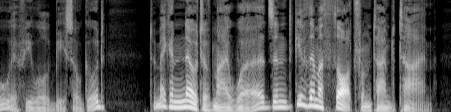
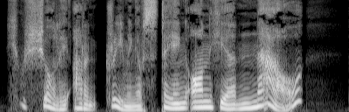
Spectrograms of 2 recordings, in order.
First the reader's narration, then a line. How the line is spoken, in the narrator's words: she gasped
